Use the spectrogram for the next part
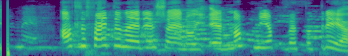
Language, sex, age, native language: Icelandic, female, 18-19, Icelandic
